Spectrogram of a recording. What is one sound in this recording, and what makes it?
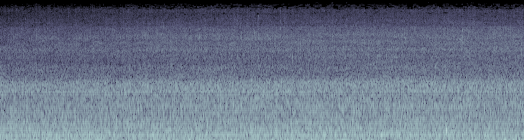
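A fishing reel whirs as its handle is cranked.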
